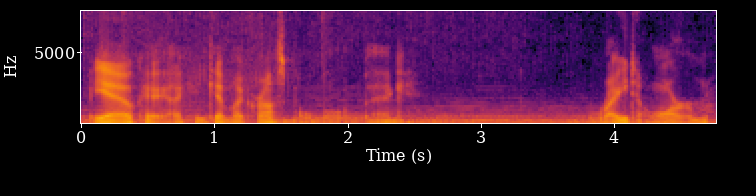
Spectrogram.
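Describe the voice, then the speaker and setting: A man's voice: medium pitch, lively intonation, slow pace, creaky, music in the background. A young-sounding man with a slightly nasal voice, chatting casually and rambling while he streams a game. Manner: laid-back, rambling with restarts. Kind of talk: casual gameplay chat.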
